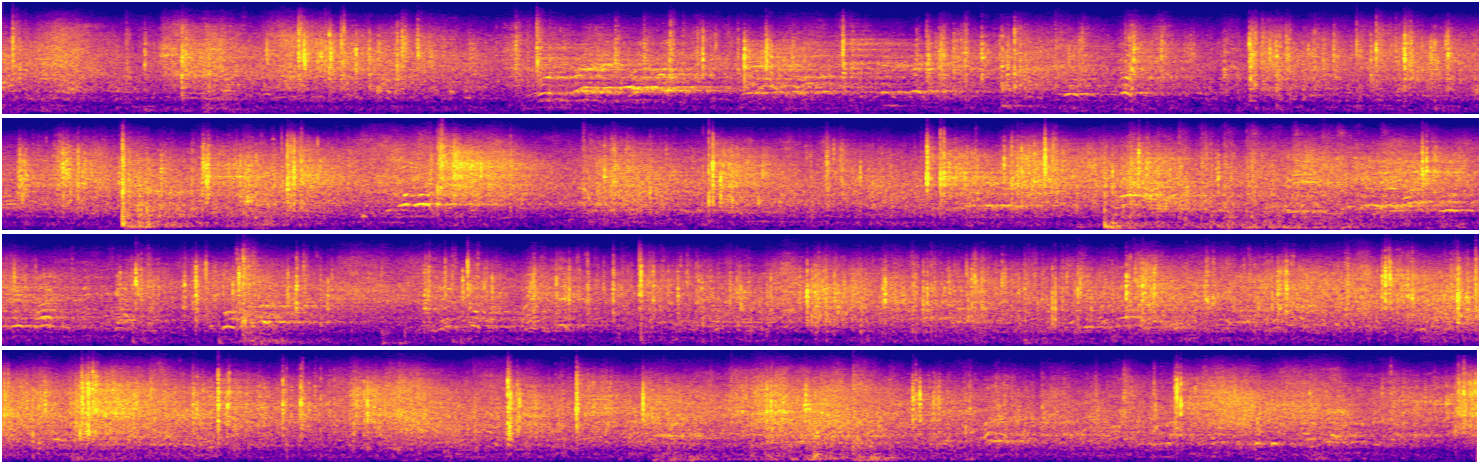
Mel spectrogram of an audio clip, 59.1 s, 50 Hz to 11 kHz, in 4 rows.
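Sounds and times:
skates scraping on ice: 0.0s - 59.0s
sticks and puck clacking: 0.0s - 59.0s.

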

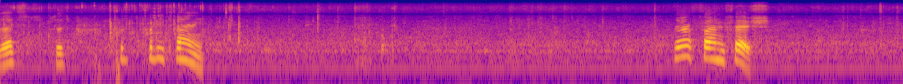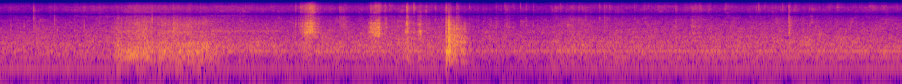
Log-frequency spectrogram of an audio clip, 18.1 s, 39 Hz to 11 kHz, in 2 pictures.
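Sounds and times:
steady low hum: 0.0s - 18.0s
water splashing and pouring: 0.1s - 2.6s.

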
